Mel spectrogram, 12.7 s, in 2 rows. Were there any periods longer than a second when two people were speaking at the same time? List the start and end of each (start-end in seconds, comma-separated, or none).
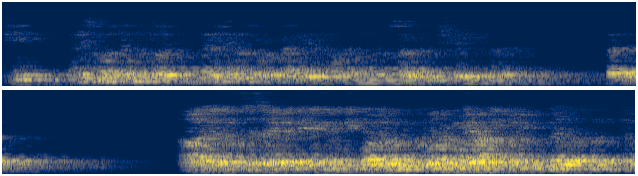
9.9-11.6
